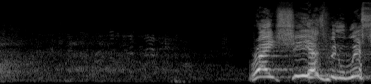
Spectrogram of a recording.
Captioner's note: audience laughing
